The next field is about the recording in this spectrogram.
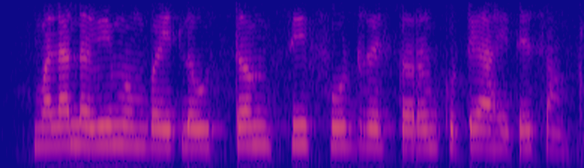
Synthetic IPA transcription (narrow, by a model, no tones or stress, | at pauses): məlanəʋiːmumbəit̪ləut̪ːəmsifuɖɾesʈ̪oɾəɳʈkuʈʰeaɦet̪esãŋɡ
